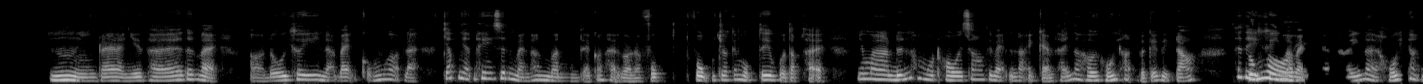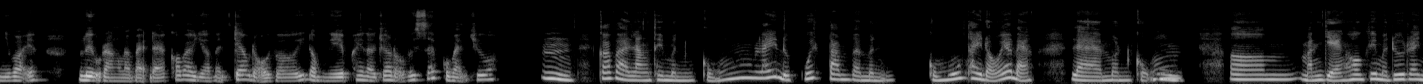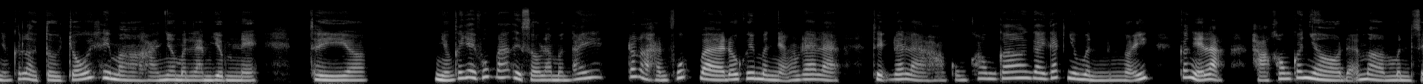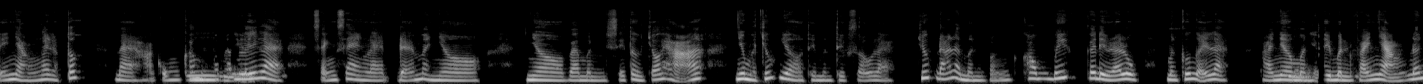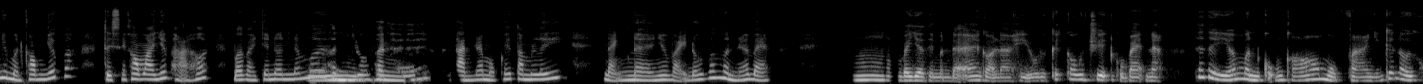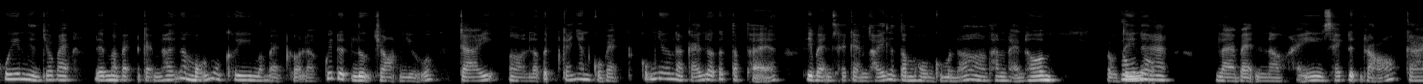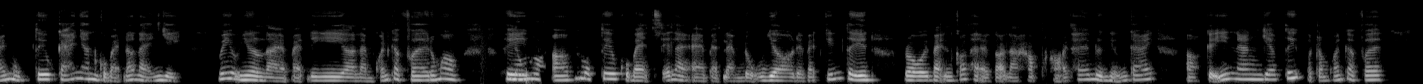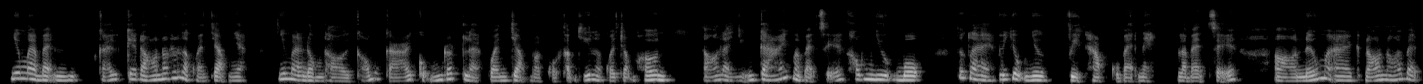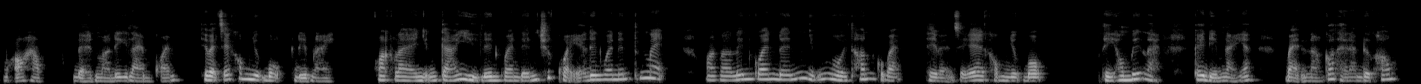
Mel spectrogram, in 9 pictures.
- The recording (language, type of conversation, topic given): Vietnamese, advice, Làm thế nào để cân bằng lợi ích cá nhân và lợi ích tập thể ở nơi làm việc?
- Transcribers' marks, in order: tapping; other background noise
